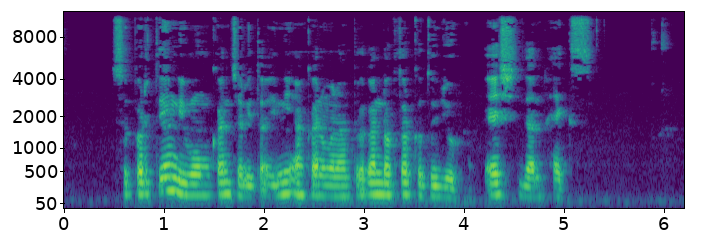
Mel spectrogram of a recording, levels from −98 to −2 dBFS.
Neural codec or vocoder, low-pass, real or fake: none; 10.8 kHz; real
